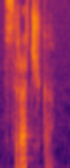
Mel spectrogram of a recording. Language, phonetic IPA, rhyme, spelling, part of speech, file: Czech, [ˈsrat͡ʃka], -atʃka, sračka, noun, Cs-sračka.ogg
- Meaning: 1. shit (all meanings) 2. diarrhea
